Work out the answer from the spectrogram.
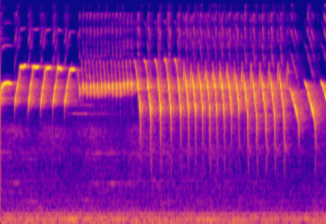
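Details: Male domestic canary singing: several rising whistles, then a long rapid series of bright downward sweeps repeating quickly, ending in a single slur.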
